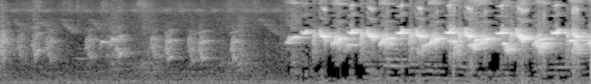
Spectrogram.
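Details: Caged yellow-vented bulbul, a pet bird said to be in breeding condition or in full song, gives a loud, dense burst of rapid chattering, warbled notes after two seconds of softer scattered chirps.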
